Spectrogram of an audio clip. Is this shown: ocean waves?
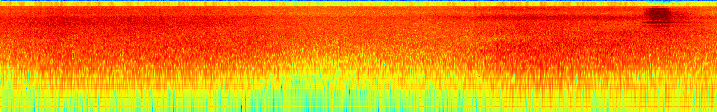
yes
